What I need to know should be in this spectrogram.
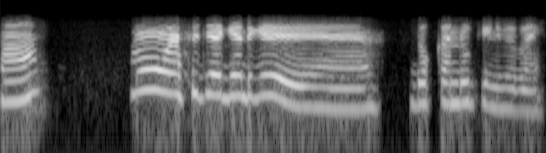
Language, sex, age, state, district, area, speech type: Odia, female, 30-45, Odisha, Nayagarh, rural, conversation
